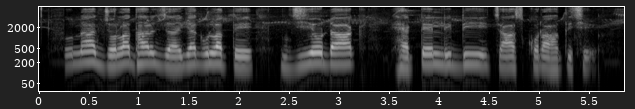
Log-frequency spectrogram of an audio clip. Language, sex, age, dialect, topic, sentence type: Bengali, male, 18-24, Western, agriculture, statement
